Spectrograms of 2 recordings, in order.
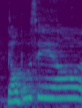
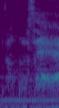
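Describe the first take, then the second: First: It is said fairly loudly. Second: It is said quietly.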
